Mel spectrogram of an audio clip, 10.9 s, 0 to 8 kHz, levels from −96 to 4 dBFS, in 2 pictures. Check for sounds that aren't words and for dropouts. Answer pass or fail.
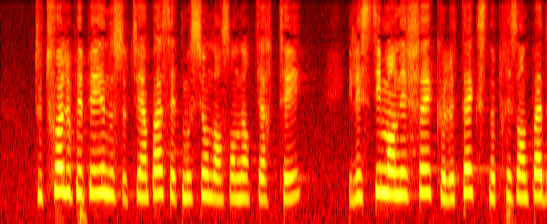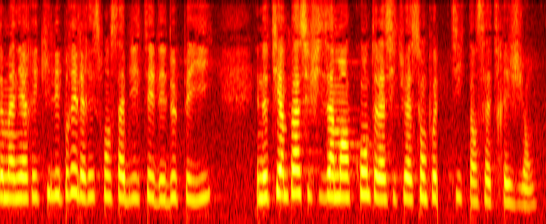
fail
